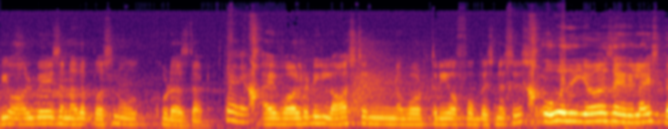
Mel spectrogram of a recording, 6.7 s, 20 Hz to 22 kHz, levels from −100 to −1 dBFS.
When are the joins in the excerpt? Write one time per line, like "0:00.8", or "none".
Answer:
0:02.6
0:05.3

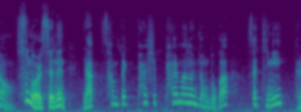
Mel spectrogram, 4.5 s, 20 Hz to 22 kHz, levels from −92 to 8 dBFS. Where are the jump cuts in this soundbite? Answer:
none

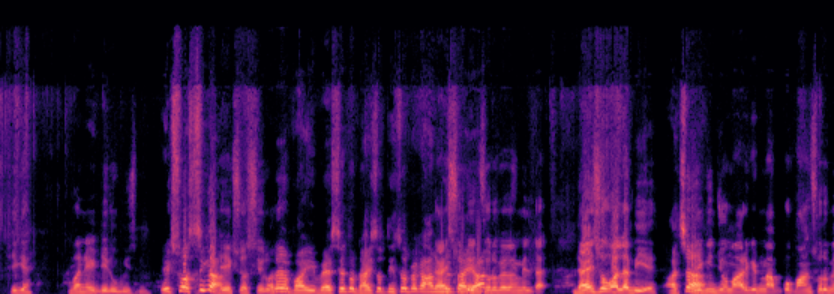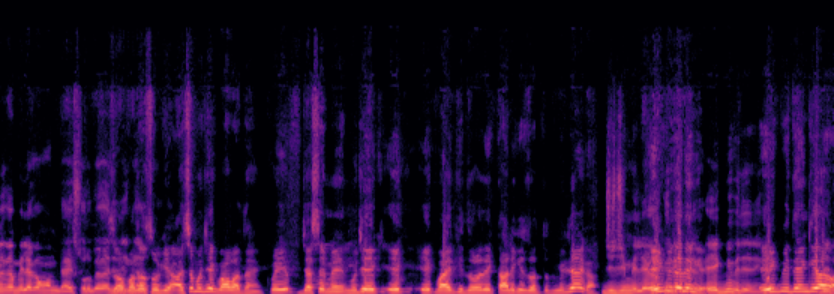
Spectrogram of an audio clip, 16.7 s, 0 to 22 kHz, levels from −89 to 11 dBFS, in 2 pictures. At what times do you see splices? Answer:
none

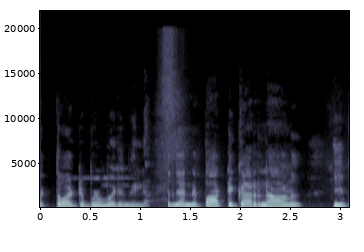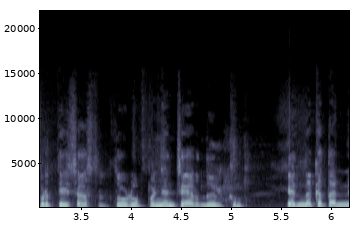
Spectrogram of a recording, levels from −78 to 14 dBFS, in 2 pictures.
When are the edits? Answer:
0:01.3

